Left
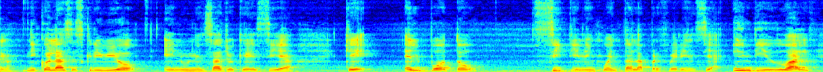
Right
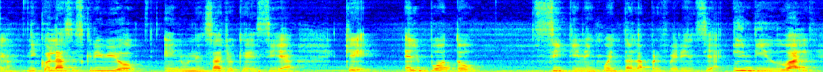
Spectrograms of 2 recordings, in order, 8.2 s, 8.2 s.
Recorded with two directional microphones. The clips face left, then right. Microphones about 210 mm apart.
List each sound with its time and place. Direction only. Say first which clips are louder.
0.0 s a woman's voice: left 6 dB; 40° left (ahead or behind)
